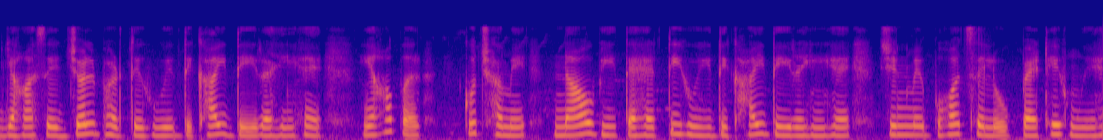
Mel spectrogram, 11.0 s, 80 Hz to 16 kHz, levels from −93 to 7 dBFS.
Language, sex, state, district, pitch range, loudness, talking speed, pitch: Hindi, female, Uttar Pradesh, Jyotiba Phule Nagar, 215-240 Hz, -29 LUFS, 150 wpm, 220 Hz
